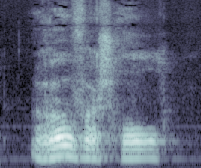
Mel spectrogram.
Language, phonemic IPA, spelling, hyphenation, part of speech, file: Dutch, /ˈroː.vərsˌɦɔl/, rovershol, ro‧vers‧hol, noun, Nl-rovershol.ogg
- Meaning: den of thieves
